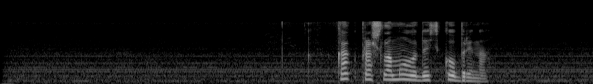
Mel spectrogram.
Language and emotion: Russian, neutral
